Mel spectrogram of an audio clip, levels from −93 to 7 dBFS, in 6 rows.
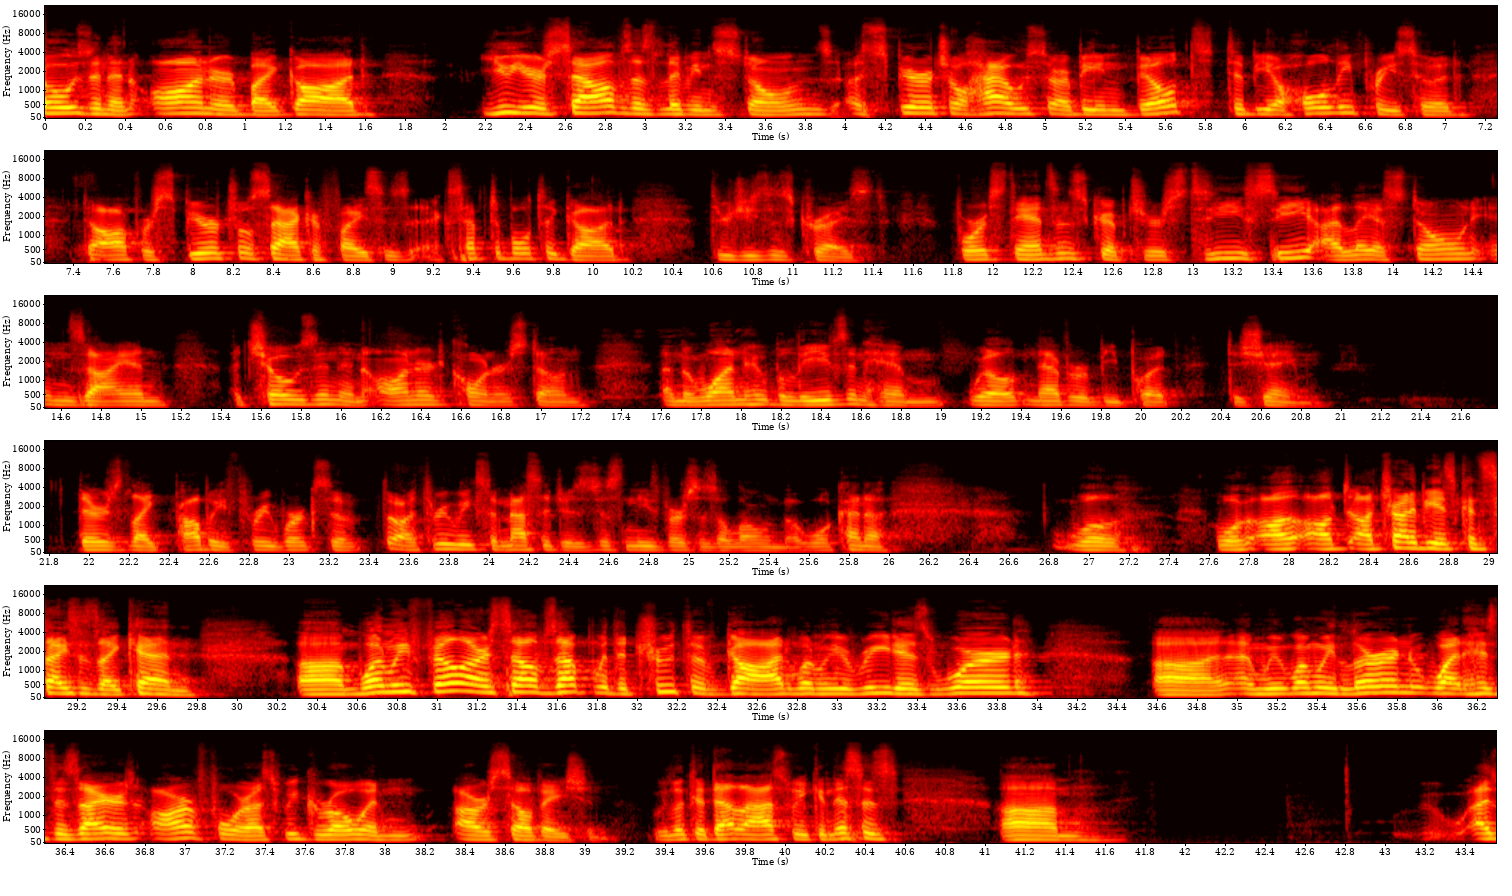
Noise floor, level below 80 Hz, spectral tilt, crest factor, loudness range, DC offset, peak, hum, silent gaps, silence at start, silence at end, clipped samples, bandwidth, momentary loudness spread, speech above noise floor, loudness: -84 dBFS; -76 dBFS; -6 dB/octave; 20 dB; 12 LU; under 0.1%; -6 dBFS; none; none; 0 s; 0 s; under 0.1%; 12.5 kHz; 17 LU; 59 dB; -25 LUFS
